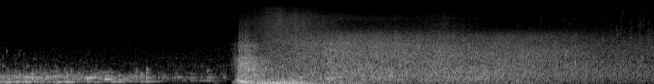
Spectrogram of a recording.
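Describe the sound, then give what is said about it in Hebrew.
After a couple of seconds of low murmuring, steady rushing water takes over, a continuous broad wash of spring water flowing into the shallow spring pool at the Ein Prat site on Nahal Prat, a stream that flows all year round, fairly loud. “המים נובעים כל השנה, ולכן נחל פרת הוא נחל איתן, כלומר נחל שזורם באופן תמידי, ולא רק בעקבות גשמים.”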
